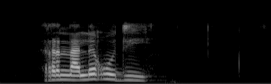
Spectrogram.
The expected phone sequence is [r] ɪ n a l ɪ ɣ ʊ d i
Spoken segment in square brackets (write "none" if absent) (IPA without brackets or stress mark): r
